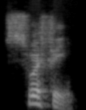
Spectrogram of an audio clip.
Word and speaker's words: SWFI: sterile water for injection otherwise known as swfi pronounced Swifty what is the final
